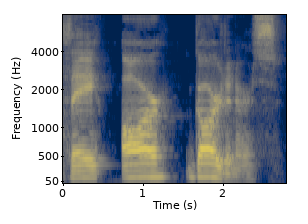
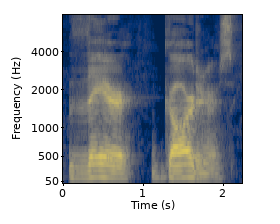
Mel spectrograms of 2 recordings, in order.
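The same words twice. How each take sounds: First: Slow "They are gardeners", THEY and ARE as separate words; uncontracted written form. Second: Slow "They're gardeners", THEY'RE blended into one syllable; spoken contraction. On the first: Teacher shows students how it is written, separated THEY ARE. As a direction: give ARE its own full beat. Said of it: "Esto es como escribo". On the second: Teacher shows students how she speaks, contracted THEY'RE. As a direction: run they and are together in "They're". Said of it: "Esto es como yo hablo". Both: Shown as a demonstration.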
